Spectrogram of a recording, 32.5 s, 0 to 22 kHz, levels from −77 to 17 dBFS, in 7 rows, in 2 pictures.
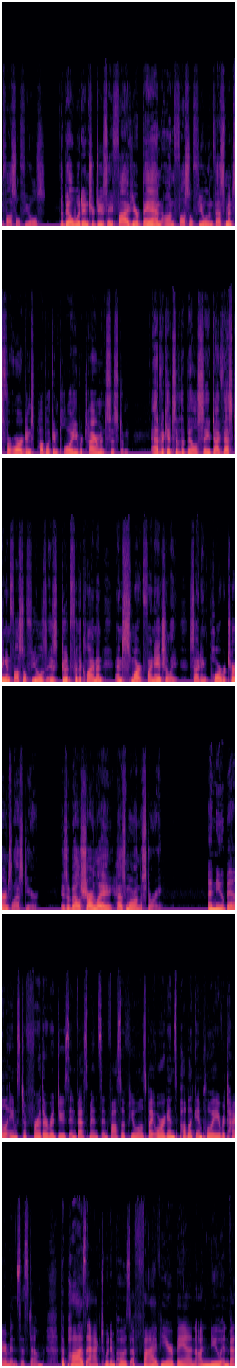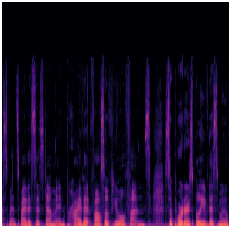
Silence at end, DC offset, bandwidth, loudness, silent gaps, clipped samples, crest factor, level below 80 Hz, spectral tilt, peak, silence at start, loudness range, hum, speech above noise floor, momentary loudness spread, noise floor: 0 s; 1%; 16 kHz; -21 LUFS; none; under 0.1%; 16 dB; -44 dBFS; -7 dB/octave; -4 dBFS; 0 s; 3 LU; none; 44 dB; 12 LU; -64 dBFS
